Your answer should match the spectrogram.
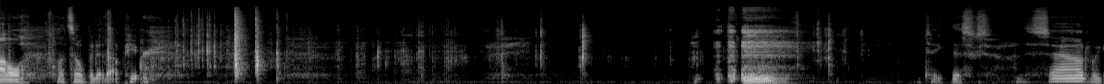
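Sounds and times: plastic packaging crackling: 0.0 - 7.0, 7.9 - 8.8
person clearing throat: 7.1 - 8.0.

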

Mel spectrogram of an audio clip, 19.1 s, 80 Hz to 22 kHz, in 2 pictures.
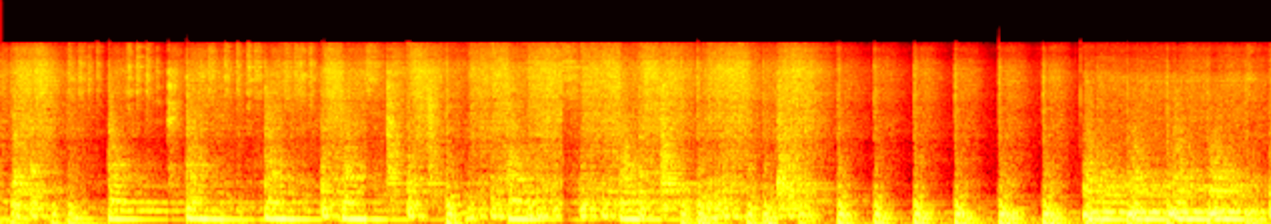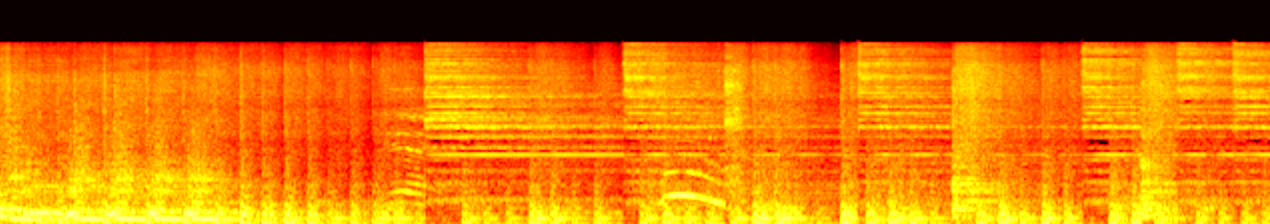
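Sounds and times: drum kit played busily: 0.0 - 19.0.

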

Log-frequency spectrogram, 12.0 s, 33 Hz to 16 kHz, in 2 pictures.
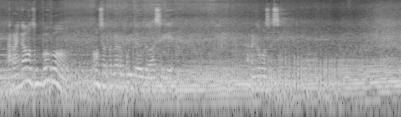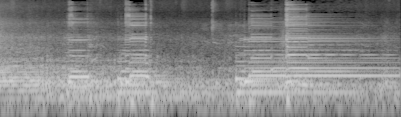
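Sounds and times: acoustic guitar playing: 0.0 - 1.6, 6.8 - 12.0
strummed guitar chord ringing: 9.6 - 12.0.

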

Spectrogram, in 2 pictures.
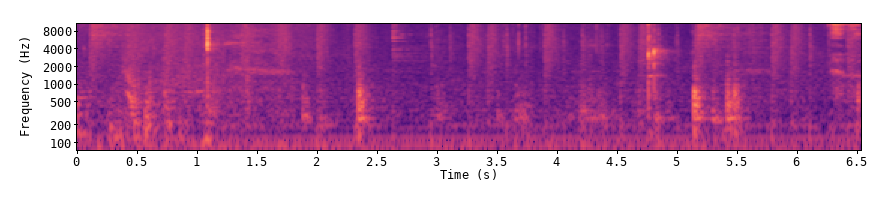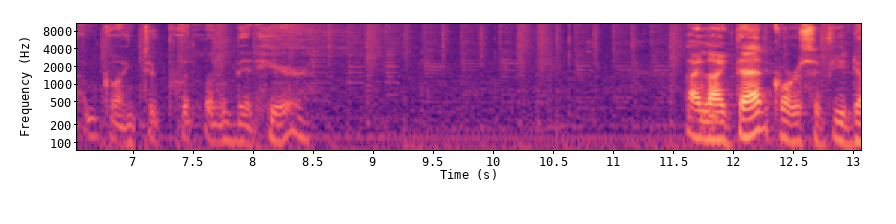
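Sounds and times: steady low hum: 0.0 - 13.0
objects knocking on wooden table: 1.8 - 5.6.

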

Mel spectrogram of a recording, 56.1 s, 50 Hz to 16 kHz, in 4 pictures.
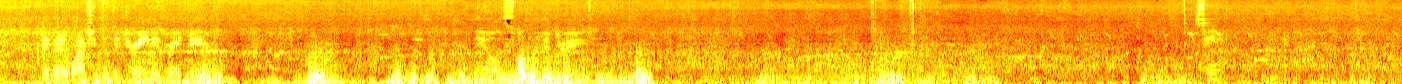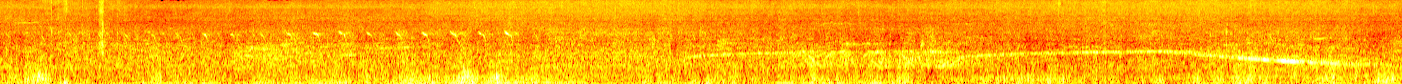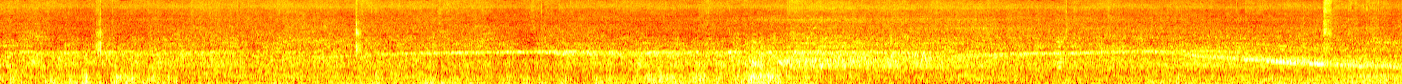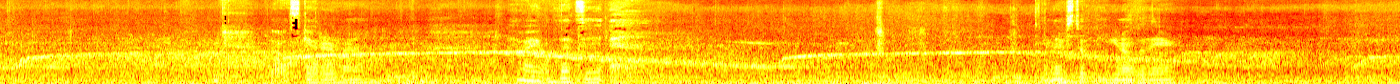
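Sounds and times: siren wailing: 0.5 - 56.0.

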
